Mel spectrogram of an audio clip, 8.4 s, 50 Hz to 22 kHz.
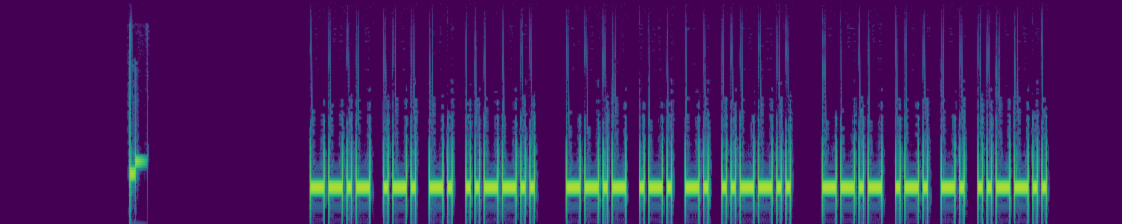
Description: Morse code, heard as a keyed tone, about 34 wpm, 700 Hz. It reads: QRN? QRN? QRN?
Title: Q-Codes Repeated 3x 35wpm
